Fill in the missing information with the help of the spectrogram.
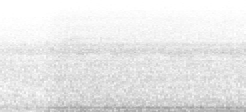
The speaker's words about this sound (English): Oh, there goes a tow truck.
